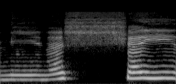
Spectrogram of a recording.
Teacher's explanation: So, kena ada hams, kena ada angin.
